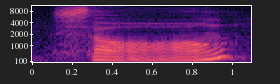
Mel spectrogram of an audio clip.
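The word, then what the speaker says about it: สอง: focus on the tones it's not noon but song and be careful don't rise up low see ha one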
